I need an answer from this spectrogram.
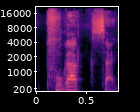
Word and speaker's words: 북악: 북악산, 청와대 뒤에 북악 스카이웨이 뭐 이런 거 있잖아요. 그러면 여러분이 북악이라는 것의 기억이 받침에 2개 있는 것으로 분명 보이죠. 그러나 발음은 그렇지 않잖아요. 발음은 연음이 되어 북악이 되죠.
